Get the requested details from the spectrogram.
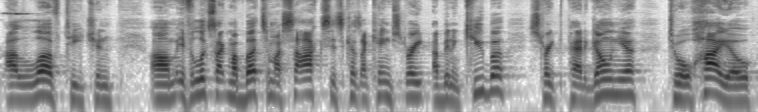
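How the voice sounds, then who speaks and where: Addressing a crowded camera store event room, a middle-aged nature photographer gives a live keynote in a slurred drawl mixing Texas and Oklahoma. His voice sits a touch high and a bit bright. He keeps it loose and chatty, joking, ribbing the audience and dropping sarcastic remarks between points.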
